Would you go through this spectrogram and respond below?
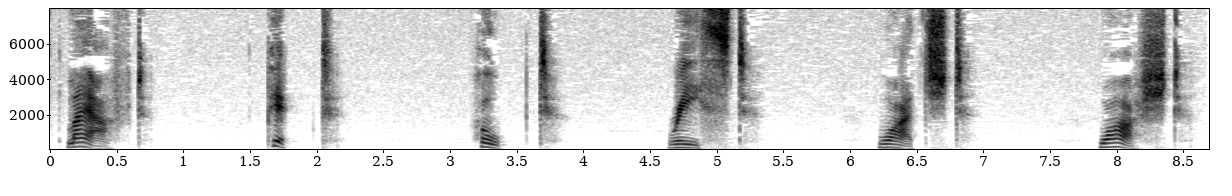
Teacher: T replaces D in the past tense after an unvoiced consonant sound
